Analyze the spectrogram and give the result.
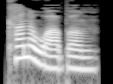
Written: cunnawabum

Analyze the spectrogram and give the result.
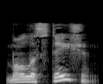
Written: molestation

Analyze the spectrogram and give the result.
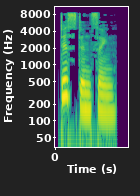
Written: distancing

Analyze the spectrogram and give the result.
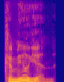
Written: chameleon

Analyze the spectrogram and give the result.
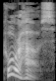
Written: poorhouse

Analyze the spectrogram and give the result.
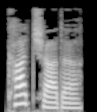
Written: qochata

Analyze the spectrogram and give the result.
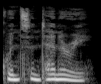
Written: quincentenary

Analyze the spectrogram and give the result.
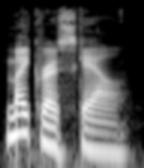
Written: microscale

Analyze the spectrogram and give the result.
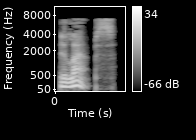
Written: elapse

